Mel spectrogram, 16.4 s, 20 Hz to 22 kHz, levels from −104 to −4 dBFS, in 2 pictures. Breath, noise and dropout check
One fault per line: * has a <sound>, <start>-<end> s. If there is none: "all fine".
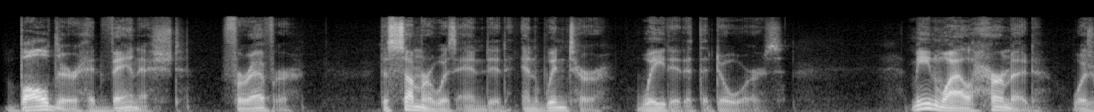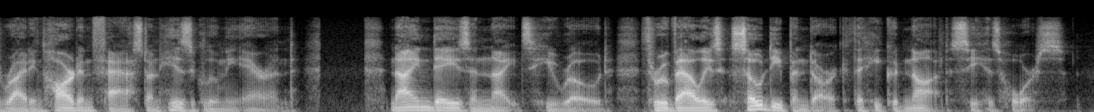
all fine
